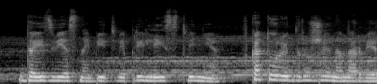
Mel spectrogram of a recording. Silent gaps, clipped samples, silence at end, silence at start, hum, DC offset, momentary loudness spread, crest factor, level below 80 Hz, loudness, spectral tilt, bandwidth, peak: none; under 0.1%; 0 s; 0 s; none; under 0.1%; 5 LU; 14 dB; -54 dBFS; -17 LUFS; -6.5 dB/octave; 12.5 kHz; -2 dBFS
